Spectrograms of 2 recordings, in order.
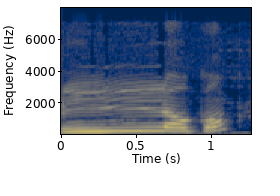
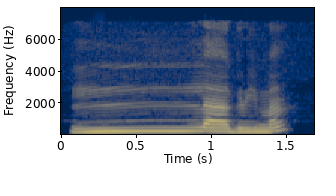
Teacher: cuando el aire sale pegado a una de las dos paredes bucales, tenemos la L, ¿no? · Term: Los laterales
